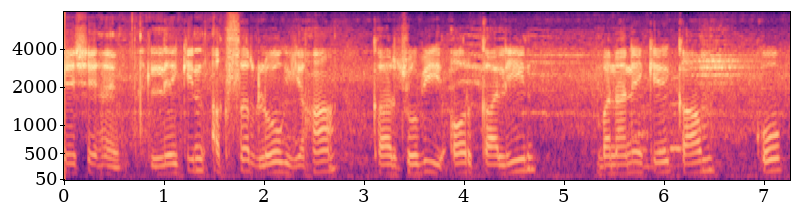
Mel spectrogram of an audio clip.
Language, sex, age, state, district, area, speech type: Urdu, male, 30-45, Uttar Pradesh, Shahjahanpur, urban, spontaneous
